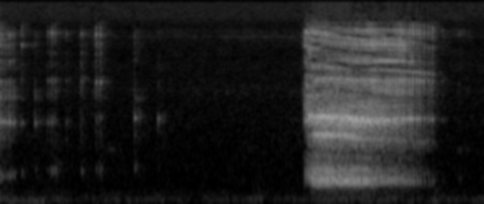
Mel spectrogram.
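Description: A few faint clicks, then one loud, sustained croaking burp lasting over a second in a quiet room.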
